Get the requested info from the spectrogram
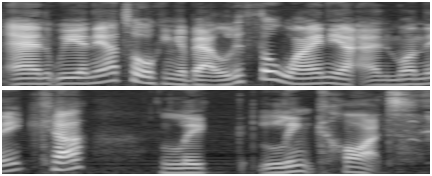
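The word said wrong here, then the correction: Monika Linkytė: Would you like me to tell you how it's said? Yes, please, okay. Please. – It's Monika Linkate. Yeah. – Yeah. Okay, no, I didn't get that. I was way off.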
